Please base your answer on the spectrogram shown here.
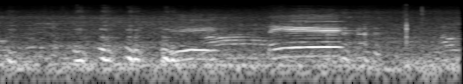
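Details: Monkey from the Savanna group living free in a Cambodian village, a baby playing near its mother; a long, clear, tonal cry rises then holds steady, after shorter arched squeals, over a low rumble of engine noise and background chatter.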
